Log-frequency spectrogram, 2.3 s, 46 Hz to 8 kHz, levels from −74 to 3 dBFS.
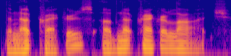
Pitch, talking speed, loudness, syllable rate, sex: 90 Hz, 130 wpm, -20 LUFS, 4.6 syllables/s, male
